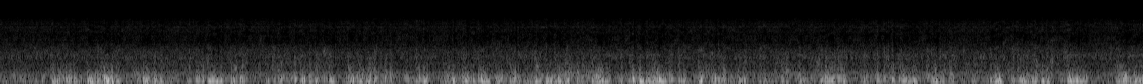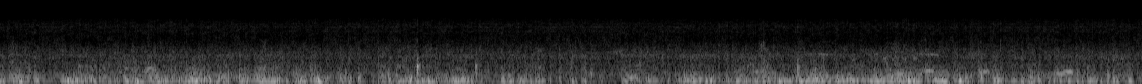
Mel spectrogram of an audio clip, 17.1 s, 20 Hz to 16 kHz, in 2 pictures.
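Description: Wind blowing from the west at about 8 knots, heard as a continuous low buffeting rumble on the microphone, close and steady throughout with no clear pauses.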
